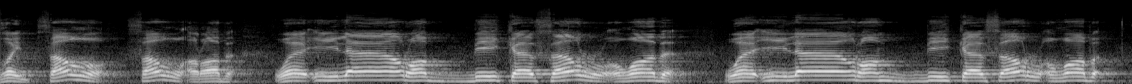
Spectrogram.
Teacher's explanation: makhraj ra hujung lidah, ghain berada di hujung halkum. Jauh beza makhraj.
